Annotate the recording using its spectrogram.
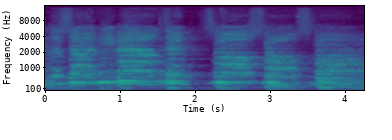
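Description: A choir of second-grade children singing, in phrases of a second or so with short breaks between them.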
